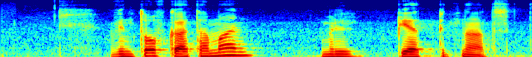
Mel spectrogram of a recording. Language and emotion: Russian, neutral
